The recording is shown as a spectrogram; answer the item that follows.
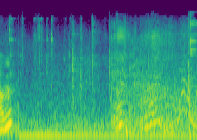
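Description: Faint clicking and rasping of stacked plastic takeaway containers being handled, over a steady low hum.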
